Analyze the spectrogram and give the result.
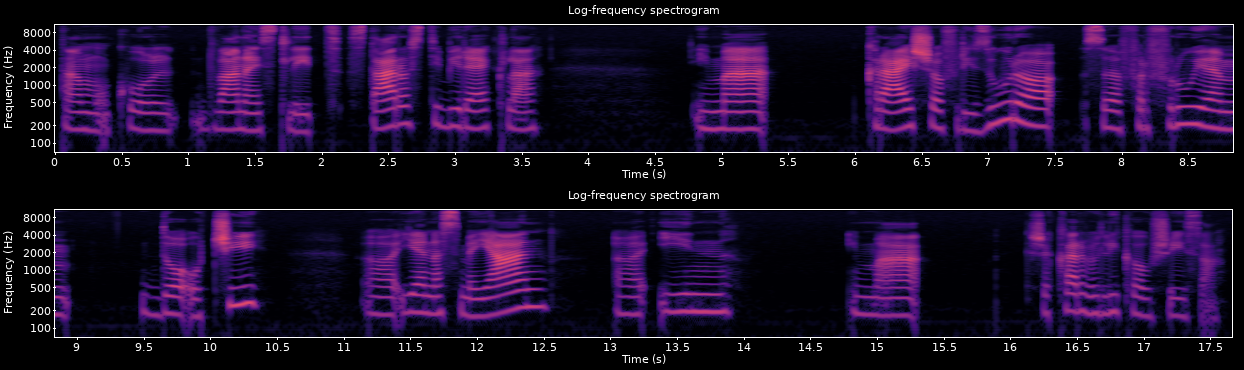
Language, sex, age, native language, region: Slovenian, female, 30-49, Slovenian, Central Slovenia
